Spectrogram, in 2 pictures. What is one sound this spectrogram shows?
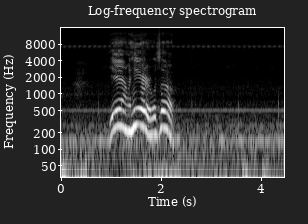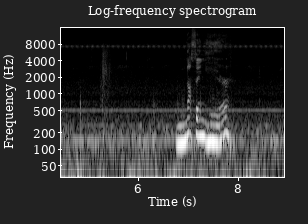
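A young man speaks briefly and calmly close to a microphone.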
